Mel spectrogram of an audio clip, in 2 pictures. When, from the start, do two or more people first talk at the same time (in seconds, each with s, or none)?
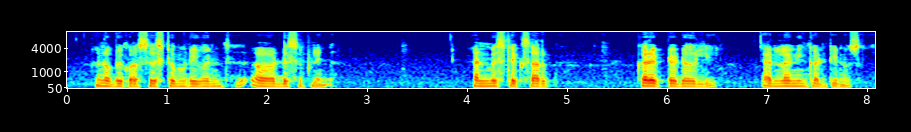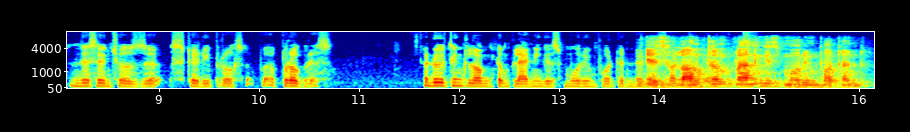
13.8 s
